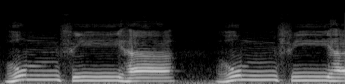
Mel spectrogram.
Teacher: عندما ننتهي هم، انظروا إلى فمي، هم بنهاية الميم الفم مهيئ على مخرج الفاء، هم فيها هم فيها بسهولة ومن غير تكلف. · Term: الميم الساكنة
